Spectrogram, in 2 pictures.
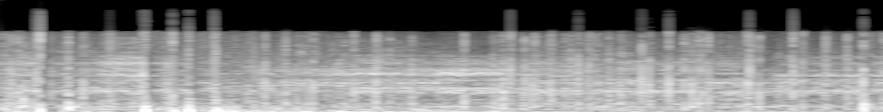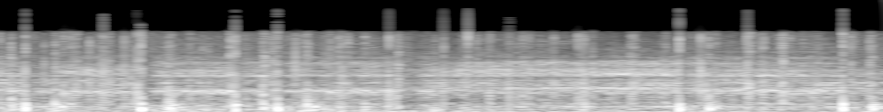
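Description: Fireworks display: a dense, irregular run of bangs and crackles from shells bursting, over a steady low rumble.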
